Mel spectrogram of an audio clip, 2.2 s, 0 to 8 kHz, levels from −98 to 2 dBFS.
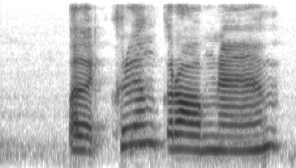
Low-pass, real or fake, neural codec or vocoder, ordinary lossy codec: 7.2 kHz; fake; vocoder, 44.1 kHz, 128 mel bands, Pupu-Vocoder; none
